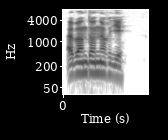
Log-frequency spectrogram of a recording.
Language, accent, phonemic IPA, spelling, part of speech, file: French, France, /a.bɑ̃.dɔ.nə.ʁje/, abandonneriez, verb, LL-Q150 (fra)-abandonneriez.wav
- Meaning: second-person plural conditional of abandonner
